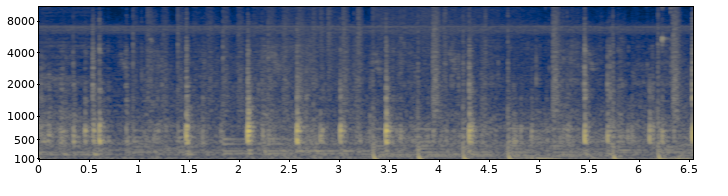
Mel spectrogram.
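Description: Background music with a beat, and many short, light clicks and taps.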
